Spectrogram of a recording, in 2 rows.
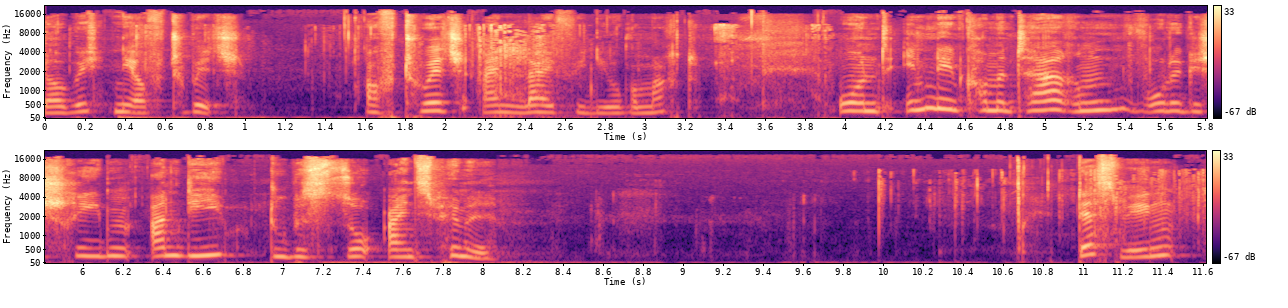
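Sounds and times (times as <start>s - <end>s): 
speech: 0.0s - 8.2s, 11.0s - 11.5s
chewing on a Knopper wafer bar: 0.1s - 4.4s, 8.1s - 11.5s.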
